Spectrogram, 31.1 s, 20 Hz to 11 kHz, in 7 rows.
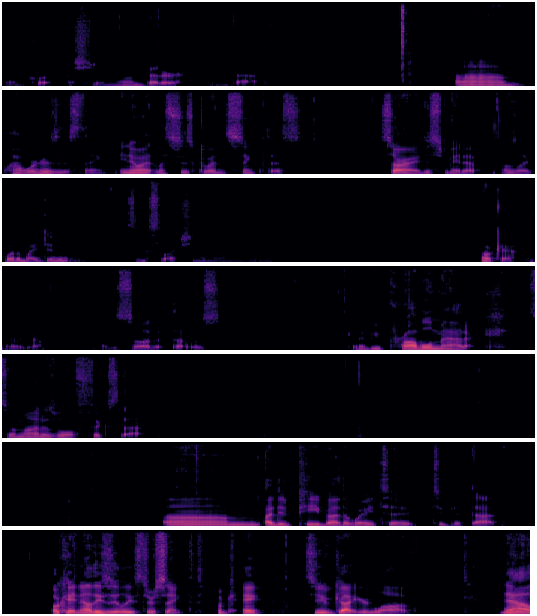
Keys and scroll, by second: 20.7 p, 23.8 a.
